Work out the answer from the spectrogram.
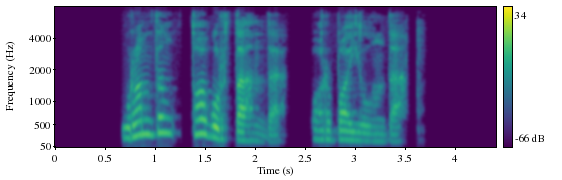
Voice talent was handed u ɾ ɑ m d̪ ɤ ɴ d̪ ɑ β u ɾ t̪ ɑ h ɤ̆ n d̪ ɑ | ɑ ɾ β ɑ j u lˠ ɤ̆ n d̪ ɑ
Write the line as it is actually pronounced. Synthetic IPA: u ɾ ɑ m d̪ ɤ ɴ t̪ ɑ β u ɾ t̪ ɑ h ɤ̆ n d̪ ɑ | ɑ ɾ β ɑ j u lˠ ɤ̆ n d̪ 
